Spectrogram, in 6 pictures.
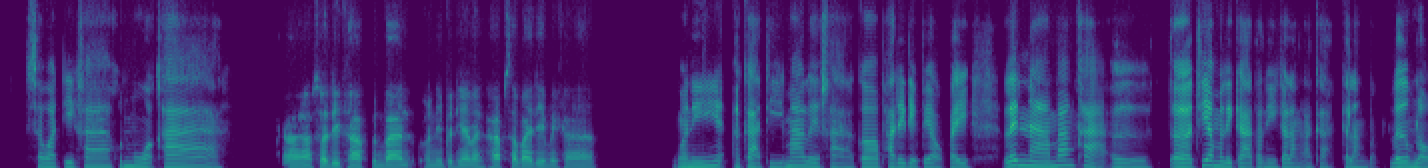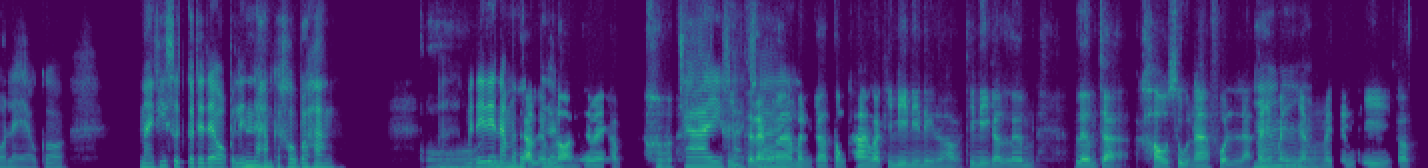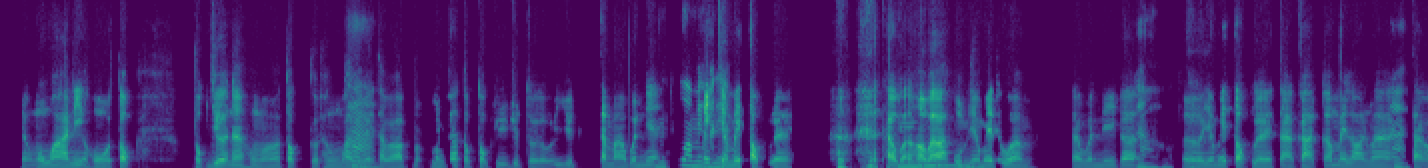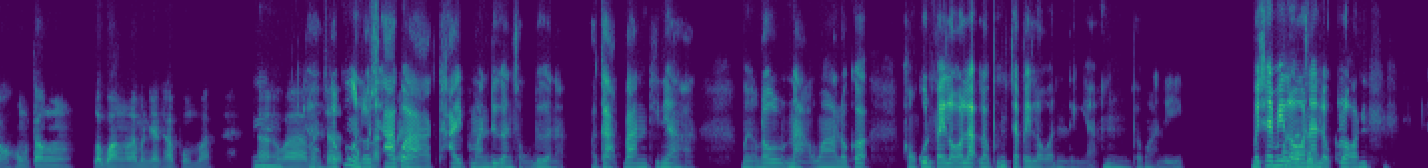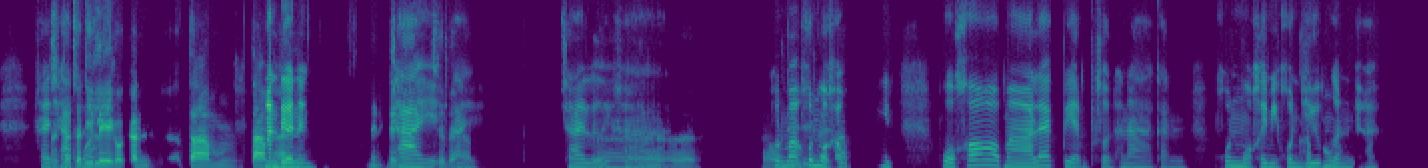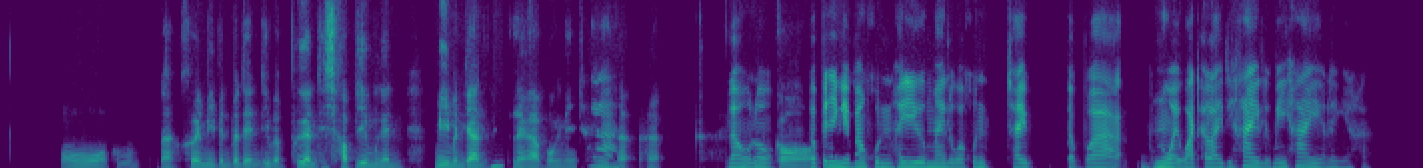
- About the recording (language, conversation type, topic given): Thai, unstructured, ถ้าเพื่อนมาขอยืมเงิน คุณจะตัดสินใจอย่างไร?
- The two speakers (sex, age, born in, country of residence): female, 30-34, Thailand, United States; male, 40-44, Thailand, Thailand
- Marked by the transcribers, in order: laughing while speaking: "น้ำกับเขาบ้าง"; laughing while speaking: "อ๋อ"; other background noise; chuckle; chuckle; tapping; laughing while speaking: "ชอบ"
